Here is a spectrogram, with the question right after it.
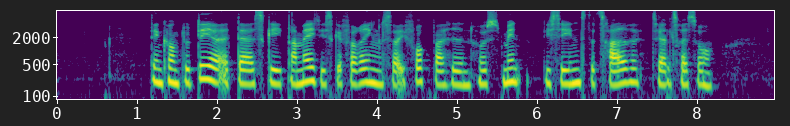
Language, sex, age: Danish, female, 27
